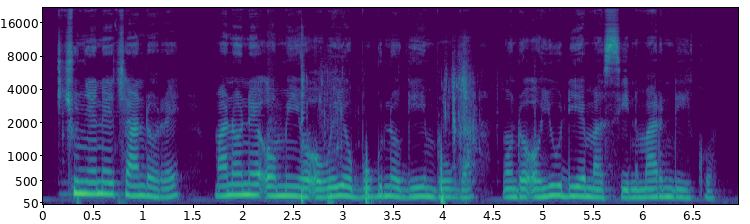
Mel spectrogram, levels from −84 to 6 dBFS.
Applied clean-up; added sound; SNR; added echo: none; Splash, splatter; 20 dB; none.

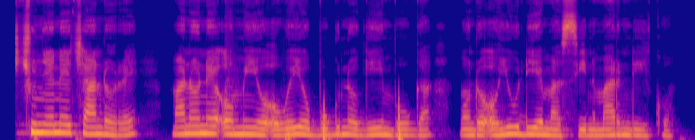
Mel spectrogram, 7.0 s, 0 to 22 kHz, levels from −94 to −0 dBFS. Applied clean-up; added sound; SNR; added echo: none; none; none; none.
